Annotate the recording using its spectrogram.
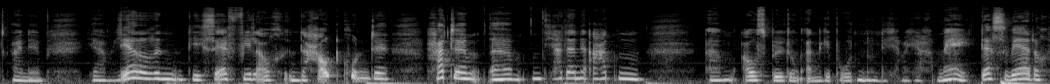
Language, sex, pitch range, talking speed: German, female, 205-265 Hz, 155 wpm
